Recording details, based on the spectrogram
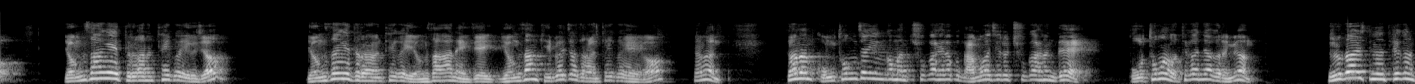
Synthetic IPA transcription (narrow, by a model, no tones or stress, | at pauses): jʌŋsʰaŋe̞tɯɾʌɣanɯntʰe̞ɡɯekɯd͡ʑo | jʌŋsʰaŋe̞t̬ɯɾʌɣanɯntʰeɡɯejʌŋsʰaŋɦaneid͡ʑe̞jʌŋsʰaŋkebjʌɭt͡ɕ͈ʌtɯɾʌanɯntʰe̞ɡɯe̞jokɯɾʌmjʌn | t͡ɕʌnɯnkoŋtʰoŋd͡ʑʌɡinɡʌmant͡ɕʰuɡaɦeɾak͈ʰonamʌd͡ʑiɾɯɭt͡ɕʰuɡaɦanɯnde̞ | potʰoŋɯnʌtʰek͈ʰaɲakɯɾʌmjʌn | tɯɾʌɡaɦaɭs͈uinːɯntʰeɡɯnɯ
